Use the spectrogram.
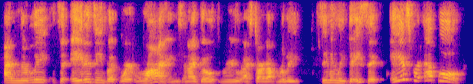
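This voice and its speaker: A woman's voice: deep voice, low-quality recording. A woman from Los Angeles, a physician and author, chatting upbeat in an interview. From Los Angeles, USA. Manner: quick, animated, upbeat and chatty. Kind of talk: casual interview chat.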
